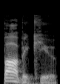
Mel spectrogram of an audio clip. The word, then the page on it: barbecue: anglais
